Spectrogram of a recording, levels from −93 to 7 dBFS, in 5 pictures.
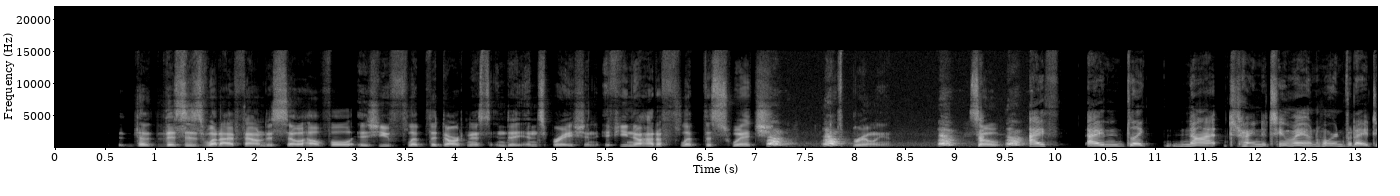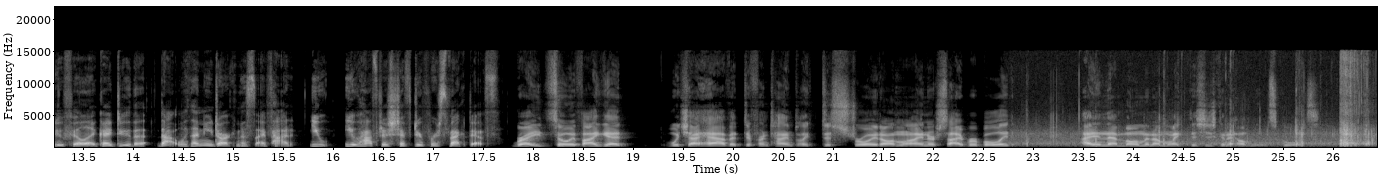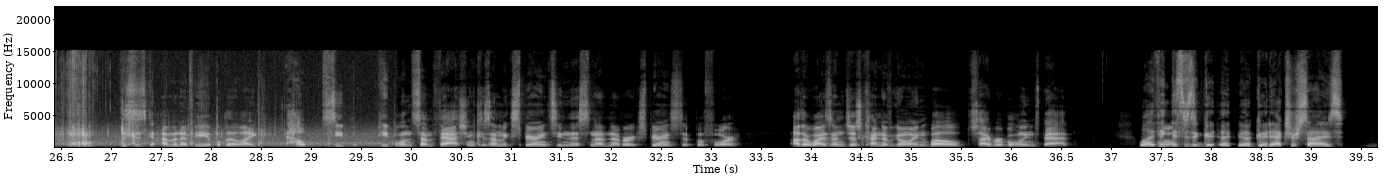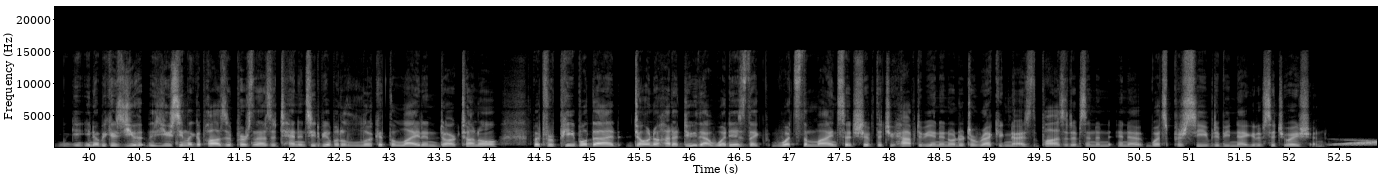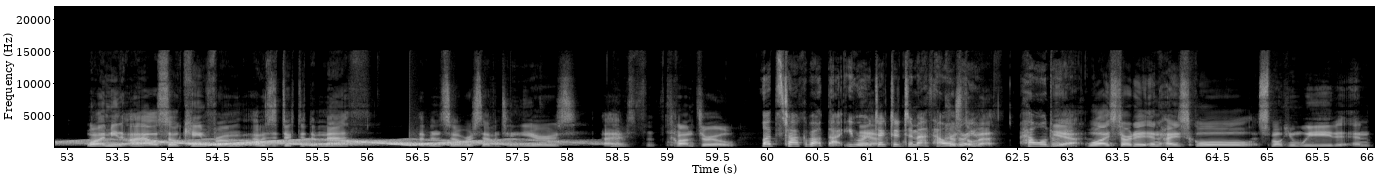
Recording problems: thin; very; fading below 400 Hz
dog barking; loud; from 7 to 9.5 s; peak 6 dB above the speech
footsteps; loud; from 23 to 29 s; peak 4 dB above the speech
siren; loud; from 53 to 58 s; peak 7 dB above the speech

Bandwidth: 15 kHz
